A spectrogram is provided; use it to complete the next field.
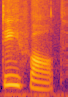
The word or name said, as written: default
